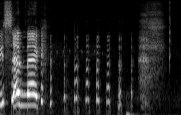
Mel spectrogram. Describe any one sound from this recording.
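A young woman laughs softly in short bursts.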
